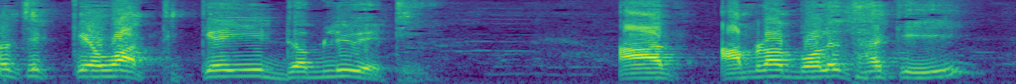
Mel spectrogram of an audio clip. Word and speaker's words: Kewat: আপনারা শুনেছেন কিনা, গুগলে চার্জ করলে বানানটা হচ্ছে কেওয়াট, KEWAT। আর আমরা বলে থাকি একজন মাঝির নাম, তিনি হচ্ছেন শাস্ত্রের ভাষায় বলা হয় কিবট মাঝি, ডব্লিউ কে বব উচ্চারণ করে আর কি, কিন্তু গুগলে KEWAT কেওয়াট বলা হচ্ছে।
